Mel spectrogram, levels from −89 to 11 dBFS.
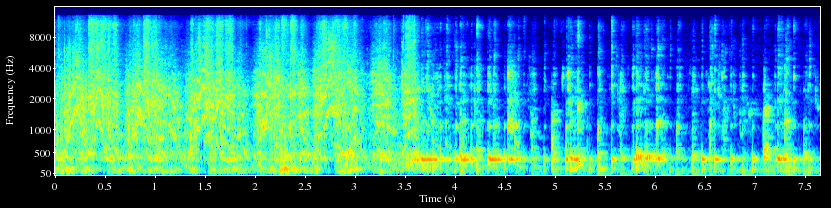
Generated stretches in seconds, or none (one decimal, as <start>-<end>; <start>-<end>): none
